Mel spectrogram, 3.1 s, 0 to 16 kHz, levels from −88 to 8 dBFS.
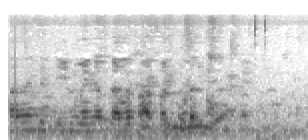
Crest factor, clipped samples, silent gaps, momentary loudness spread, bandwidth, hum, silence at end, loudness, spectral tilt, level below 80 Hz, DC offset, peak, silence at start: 18 dB; under 0.1%; none; 15 LU; 11.5 kHz; none; 0 s; -24 LUFS; -5.5 dB/octave; -48 dBFS; under 0.1%; -6 dBFS; 0.1 s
